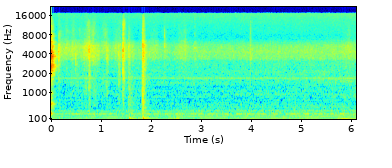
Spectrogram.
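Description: Steady low hum of a room, with a couple of short knocks about one and a half to two seconds in and soft low thumps later, as objects are handled.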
